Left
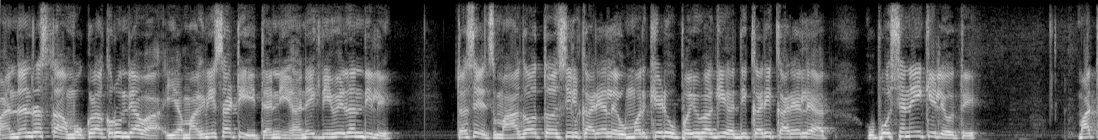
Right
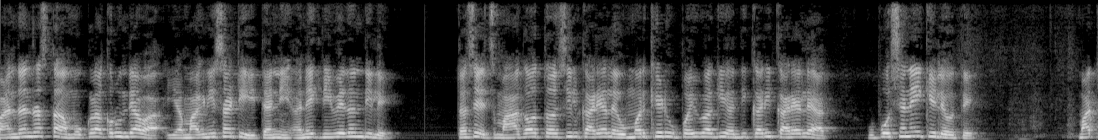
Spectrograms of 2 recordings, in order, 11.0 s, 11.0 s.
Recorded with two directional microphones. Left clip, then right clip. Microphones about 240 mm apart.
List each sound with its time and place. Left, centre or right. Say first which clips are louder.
0.0 s a man's voice: left 2 dB; left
